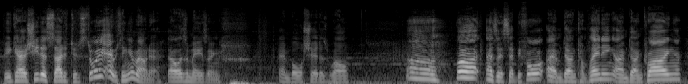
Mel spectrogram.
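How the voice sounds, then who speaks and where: A young man with a German accent and a fairly high voice rambles through a casual, exasperated movie review. He drops into low mutters and then bursts out in complaint. Faint music plays underneath. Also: fairly bright tone. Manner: rambling, exasperated, swings between mutters and outbursts. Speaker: video creator.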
